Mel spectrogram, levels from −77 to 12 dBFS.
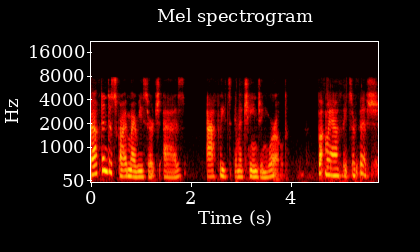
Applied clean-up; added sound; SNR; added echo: neural separator model SepFormer DNS4.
